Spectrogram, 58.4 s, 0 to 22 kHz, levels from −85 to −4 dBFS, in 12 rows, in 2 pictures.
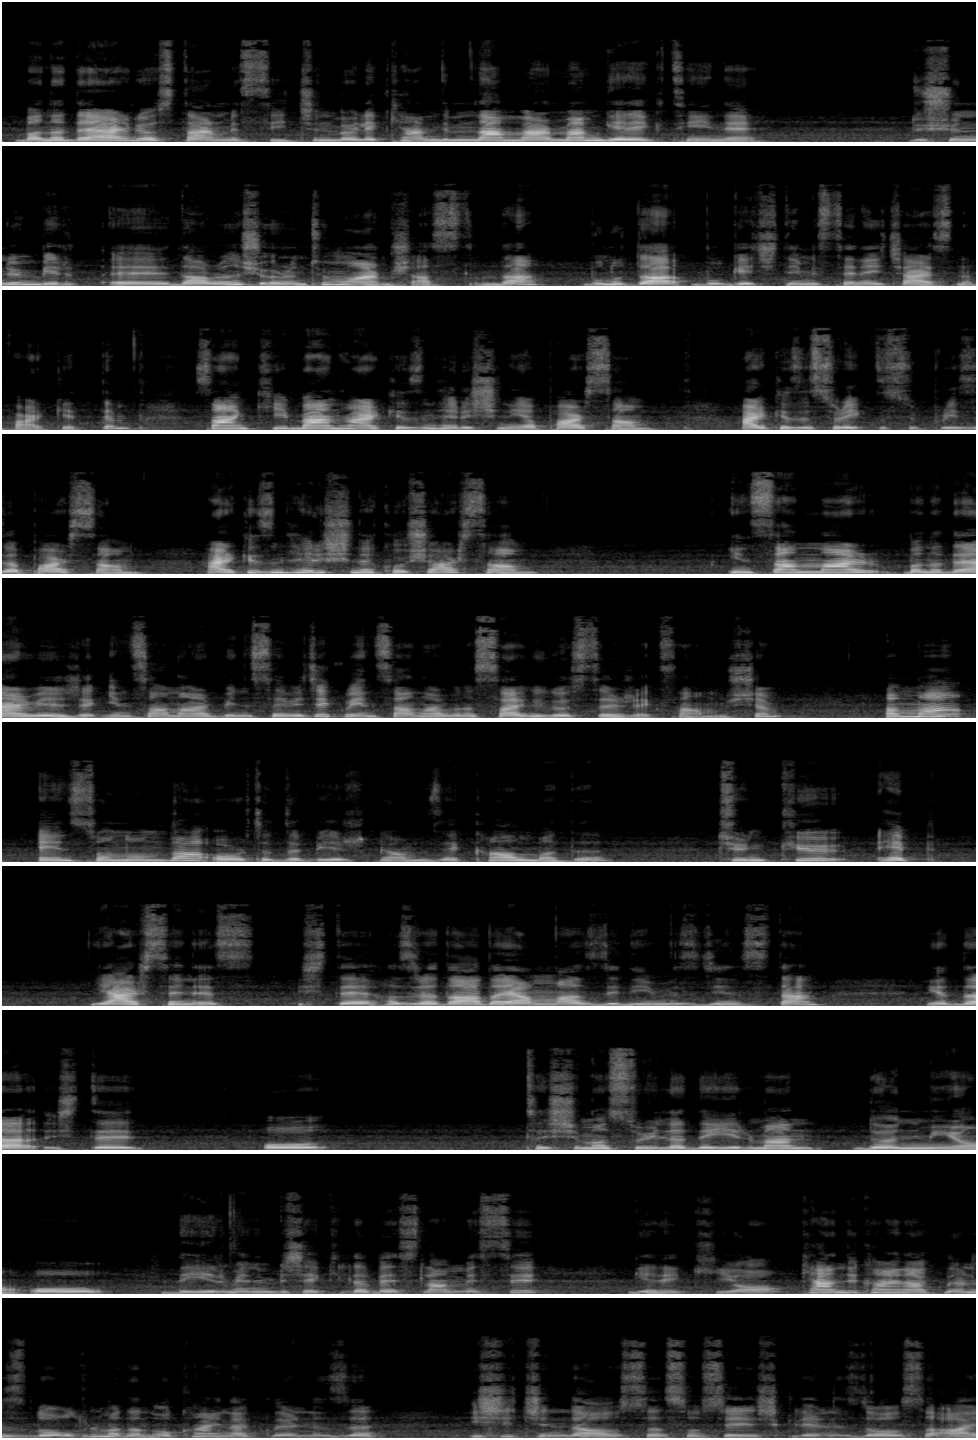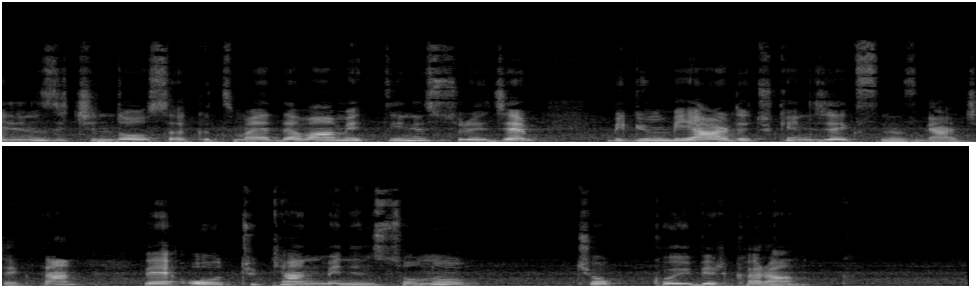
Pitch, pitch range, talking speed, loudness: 235 Hz, 220-250 Hz, 115 wpm, -28 LUFS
